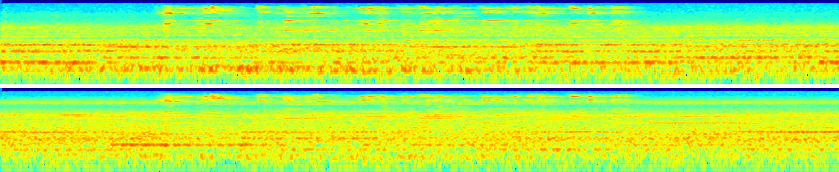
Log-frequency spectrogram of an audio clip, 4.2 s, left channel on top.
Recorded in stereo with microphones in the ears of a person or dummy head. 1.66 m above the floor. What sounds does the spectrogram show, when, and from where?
0.8 s keys jangling: 10° left (ahead or behind), 9 m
